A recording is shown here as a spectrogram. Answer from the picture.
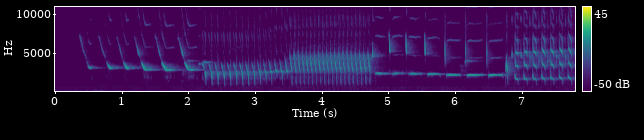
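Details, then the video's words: A hybrid canary sings fast tours: a run of downslurred whistles, then rapid buzzy rolls, a higher trill, a steady whistled note series and a harsh closing trill. "تغريد هجين كماتشو"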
